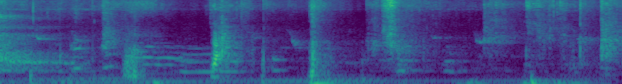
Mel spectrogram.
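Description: Backyard chickens cluck in short, irregular bursts, close and moderately loud, with scattered rustling and thuds between the calls during a feeding.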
